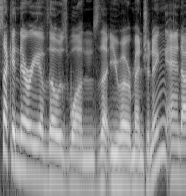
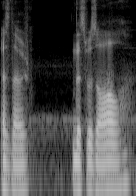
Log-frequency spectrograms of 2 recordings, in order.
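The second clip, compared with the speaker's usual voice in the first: story narration; 5 semitones lower, 5 dB quieter than usual. A narrator's reading. Reads game narration.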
